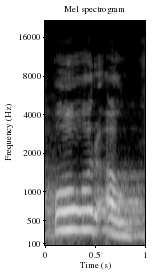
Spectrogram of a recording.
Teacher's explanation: जो हमारी प्राण वायु है उसका दबाव कंठ और ओष्ठ दोनों के ऊपर रहेगा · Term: कंठोष्ठ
